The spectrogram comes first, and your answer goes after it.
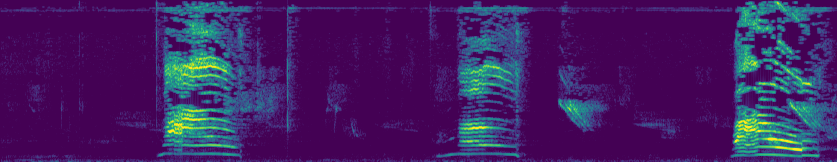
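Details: Kitten meowing after treatment, three loud drawn-out meows spaced about two seconds apart, each with a bright harmonic sweep, over quiet low background hum.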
